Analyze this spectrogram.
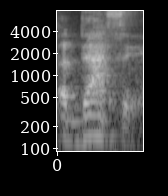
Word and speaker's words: ADACI: So that's what ADACI is, but it's pronounced ADACI.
